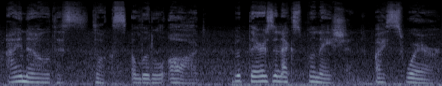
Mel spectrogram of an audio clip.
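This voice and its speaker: A woman's voice: medium pitch, moderate pace, noisy background, lightly acted. A woman playing an anxious, secretive young wife in a video game, pleading and hesitant. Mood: flustered, defensive. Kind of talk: naturalistic video game voice acting.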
